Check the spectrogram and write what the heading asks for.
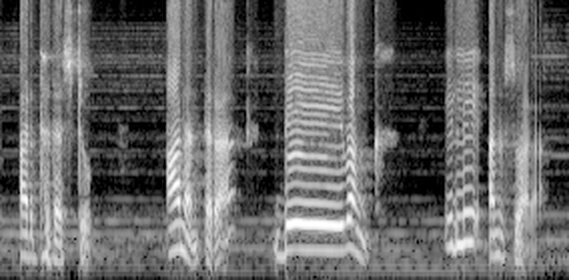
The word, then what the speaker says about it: ದೇವಕಿ: ಮರ್ಧನಂ ದೇವಕಿ ಪರಮಾನಂದಂ ದೇವಕಿ ಕಿ ದೀರ್ಘ ಇರಲಿ ಮತ್ತೆ ದೇ ಕೂಡ ದೀರ್ಘ ಇರಲಿ ಹಾಗೆ ಪರಮಾನಂದಂ ಇಲ್ಲಿ ಪರಮಾನಂದಂ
